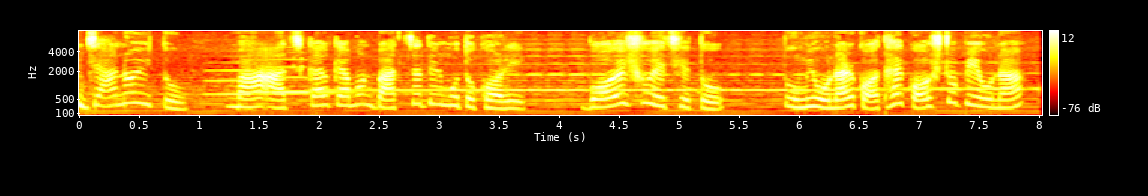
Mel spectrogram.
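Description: A woman playing a gentle, caring village wife in a cartoon fairy tale, soothing and concerned in manner. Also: high voice, measured pace, soft background music. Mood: consoling. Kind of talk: animated fairy tale acting.

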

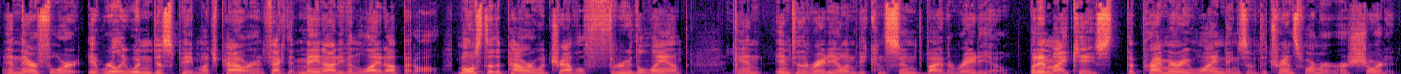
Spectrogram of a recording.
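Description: Higher-pitched man explaining. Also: lively intonation, moderate pace. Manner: plain-spoken, methodical explaining. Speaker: radio repair hobbyist and presenter. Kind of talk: explanatory tutorial talk to camera.

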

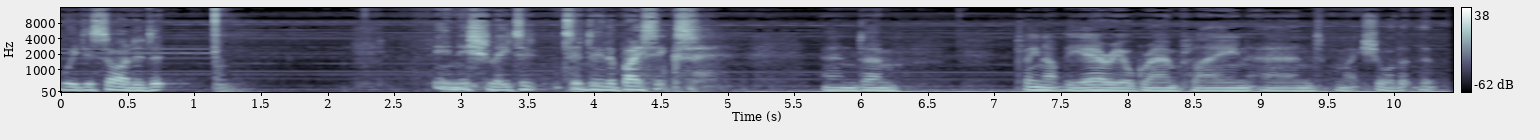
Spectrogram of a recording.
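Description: A man's voice: mid-range voice, fairly even intonation, slow, vocal fry, pauses often, soft background music. A man giving an informal technical explanation in a matter-of-fact, understated and somewhat hesitant way, as a maintenance engineer. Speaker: aircraft maintenance engineer presenting.

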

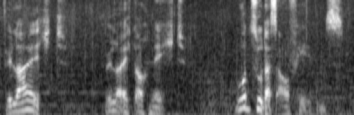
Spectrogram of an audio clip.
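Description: A man's voice: medium pitch, huge pitch swings, slow pace, creaky, soft background music, heavily acted. An actor playing a jaded, sardonic, cruel nobleman bandit in video game dialogue, with a wry, dismissive drawl. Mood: contemptuous. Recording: rain and outdoor ambience behind.

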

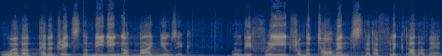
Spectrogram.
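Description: Solemn composer, long echoing reverb. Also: male voice, sits low, measured pace, sharp tone, full character voice. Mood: solemn, exalted. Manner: declamatory, grand. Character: visionary, solemn, impassioned great composer. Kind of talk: 1960s children's record radio-play acting. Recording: reverberant, slightly noisy vintage record.

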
